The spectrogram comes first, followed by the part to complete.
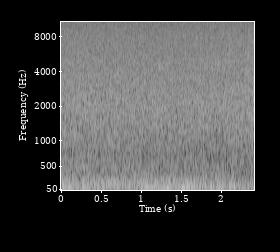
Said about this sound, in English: And with a flash of lightning, we fade to black.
